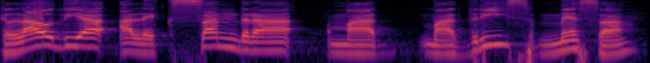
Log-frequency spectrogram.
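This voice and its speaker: A man's voice: medium pitch, very animated, takes it slowly, dry recording. A man whose first language is Spanish, hosting a casual podcast chat and rambling with lots of self-corrections. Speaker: podcast host.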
